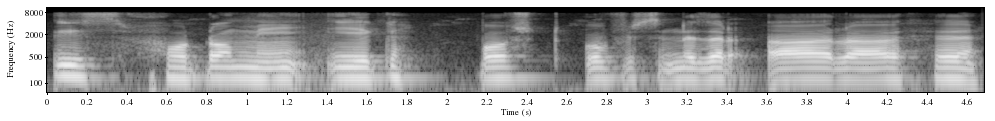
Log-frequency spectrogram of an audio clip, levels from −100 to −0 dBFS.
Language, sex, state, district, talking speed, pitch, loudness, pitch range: Hindi, male, Punjab, Fazilka, 130 wpm, 130 Hz, -16 LUFS, 125-135 Hz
